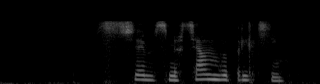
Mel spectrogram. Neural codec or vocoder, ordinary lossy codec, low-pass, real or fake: codec, 16 kHz, 0.8 kbps, ZipCodec; none; none; fake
